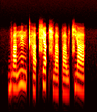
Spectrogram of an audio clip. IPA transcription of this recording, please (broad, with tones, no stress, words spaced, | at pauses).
ɡwa˧n̪ẽ˥˧mkʰa˨ʔɕa˦ʔ ɕwa˨˩pa˨˩wt͡ɕja˥˧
